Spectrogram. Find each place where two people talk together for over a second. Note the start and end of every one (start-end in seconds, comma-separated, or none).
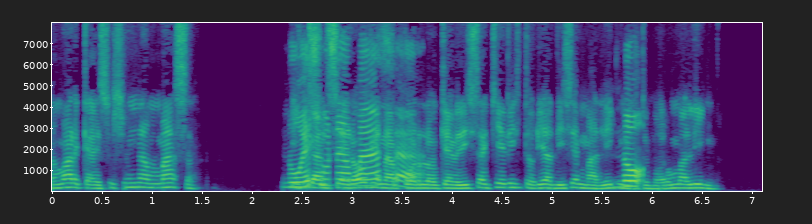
2.4-3.7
